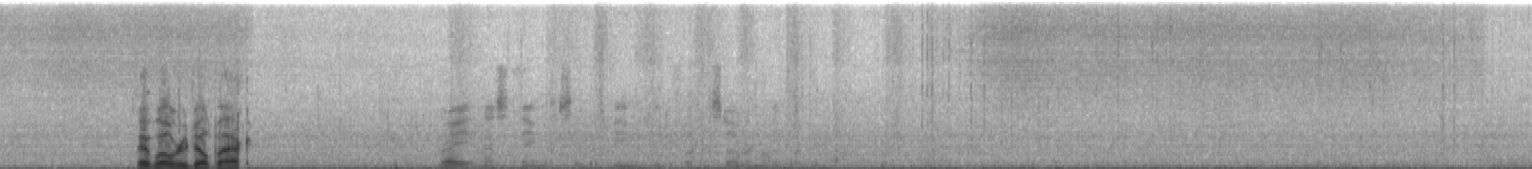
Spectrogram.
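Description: Water sprays from a fire hose with a steady hiss.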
